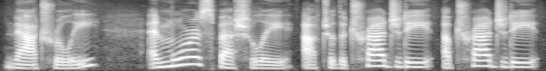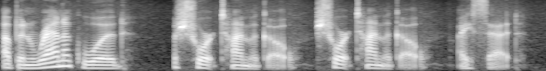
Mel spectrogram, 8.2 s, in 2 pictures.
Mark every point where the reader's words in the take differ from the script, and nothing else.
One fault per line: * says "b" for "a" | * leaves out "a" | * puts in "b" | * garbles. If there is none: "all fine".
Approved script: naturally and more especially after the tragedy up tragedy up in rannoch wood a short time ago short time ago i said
all fine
